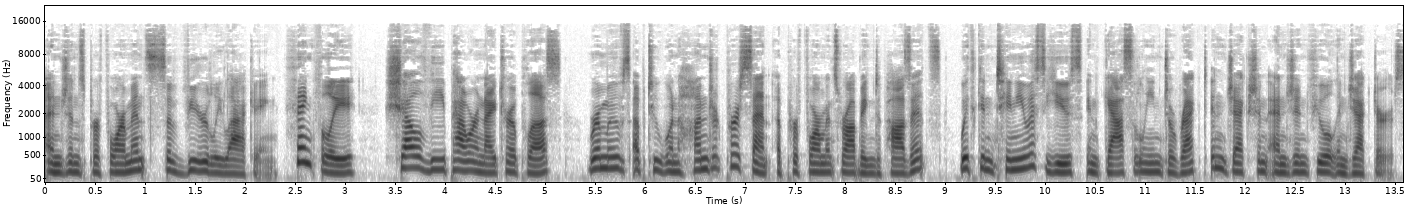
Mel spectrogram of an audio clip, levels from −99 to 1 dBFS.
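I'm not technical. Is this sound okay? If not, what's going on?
Yes, it's fine; nothing here needs fixing.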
